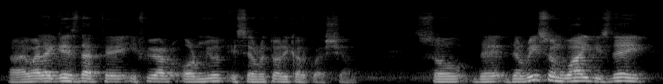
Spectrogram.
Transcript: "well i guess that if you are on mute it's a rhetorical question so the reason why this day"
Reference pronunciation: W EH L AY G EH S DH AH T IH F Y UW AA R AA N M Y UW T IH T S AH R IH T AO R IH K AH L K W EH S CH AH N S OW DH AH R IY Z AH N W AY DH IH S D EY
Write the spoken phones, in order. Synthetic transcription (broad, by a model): W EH L AY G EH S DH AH T IH F Y UW AA R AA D M Y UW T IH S AH R IH T AO R IH K AH L K W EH S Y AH N S OW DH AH R IY S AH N W AY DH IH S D EY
